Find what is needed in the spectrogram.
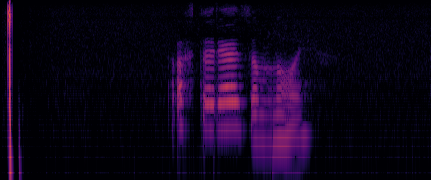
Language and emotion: Russian, sad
